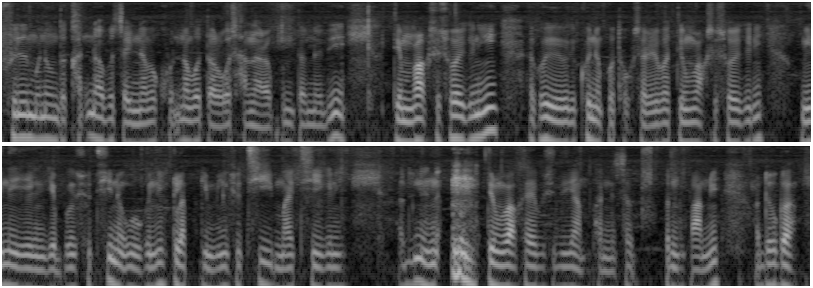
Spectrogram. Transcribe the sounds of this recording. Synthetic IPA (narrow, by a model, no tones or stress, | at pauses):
pʰilmːɐnuŋdɐkʰɐt̚nɐbɐt͡ʃɐjnɐβɐkʰot̚nɐbɐtɐɾɔksanaɾɐk̚pɐmtɐmnɐditimɾak̚sisojɡɐniɐkʰojkʰojnɐputʰok̚zɐɾiβɐtimwak̚sisojɡɐniminɐjeŋɡebɐɡisutʰinɐuɡɐniklɐp̚ɡimiŋsutʰimajtʰiɡɐniɐdunitimwak̚hajabɐsidijampʰɐnːɐsɐpɐtnːɐpamniɐduɡɐ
